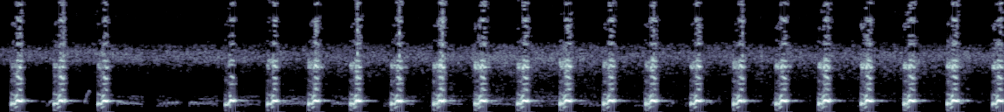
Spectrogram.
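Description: White-breasted waterhen calling a rapid, even series of short, sharp 'wak' notes, about two to three a second, with a break of about a second shortly after the start.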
